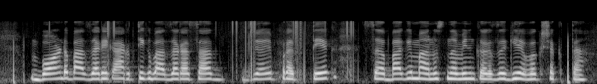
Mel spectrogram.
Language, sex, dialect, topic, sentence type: Marathi, female, Southern Konkan, banking, statement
